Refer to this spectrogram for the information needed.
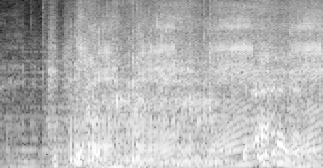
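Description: A chainsaw engine sputters to life and then revs loudly and steadily, its pitch rising and falling as the throttle is worked.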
